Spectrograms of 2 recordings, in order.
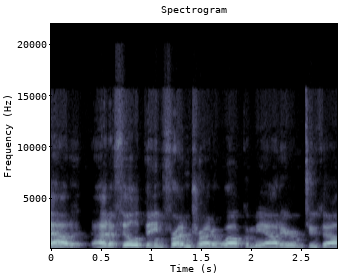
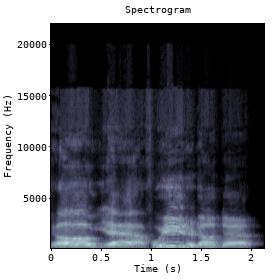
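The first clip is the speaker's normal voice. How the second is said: higher, louder bitter sarcasm; sarcastic scoff; 8 semitones higher, 7 dB louder, slower than usual. Retold or imitated. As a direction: drip with irony. Sarcastic remark on privilege.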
